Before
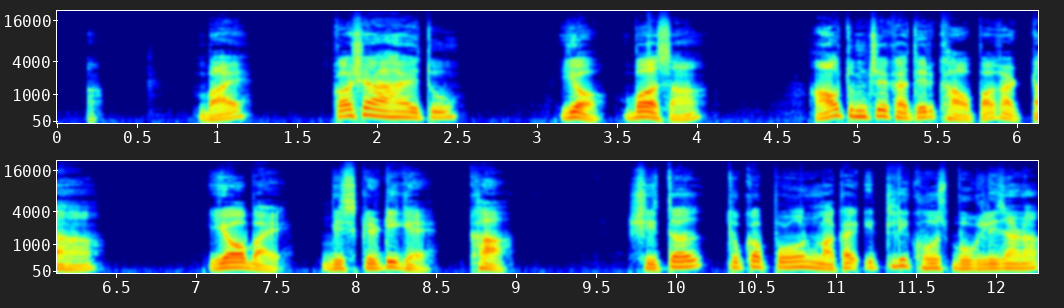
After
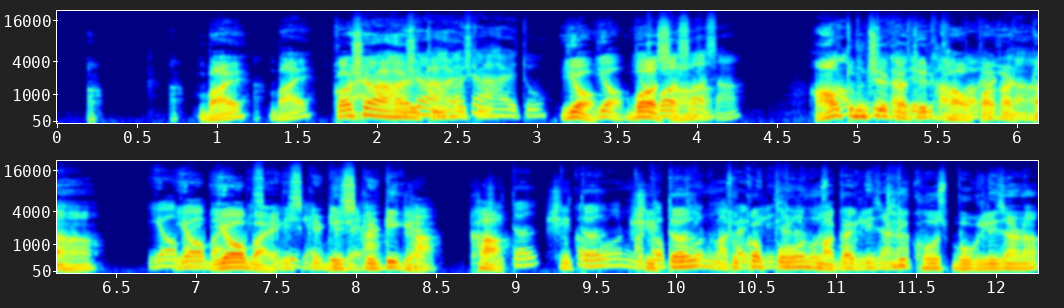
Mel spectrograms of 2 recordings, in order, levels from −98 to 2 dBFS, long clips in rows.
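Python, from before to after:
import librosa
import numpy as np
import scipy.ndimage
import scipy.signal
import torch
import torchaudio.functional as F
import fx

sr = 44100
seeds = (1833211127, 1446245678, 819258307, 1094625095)

y = fx.lowpass(x, sr, hz=4500.0, slope=12, at=(8.29, 9.96), fade=0.02)
y = fx.echo_pitch(y, sr, ms=540, semitones=2, count=2, db_per_echo=-6.0)
y = y * 10.0 ** (-2.5 / 20.0)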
